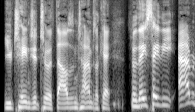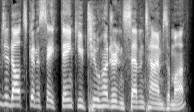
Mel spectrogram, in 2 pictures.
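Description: A man hosting a radio show, chatty and laughing often as he acts out quick mock voices. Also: on the high side, animated, a bit bright, no room sound. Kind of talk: casual radio chat.

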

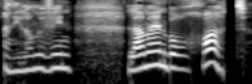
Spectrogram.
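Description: A woman's voice: sits high, animated, no echo, studio quality, voice pushed up. A woman voicing an eager young boy, a sorceress's apprentice, who calls out a little breathlessly in a children's audio story.

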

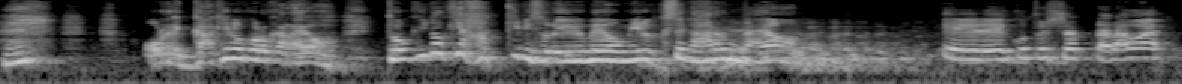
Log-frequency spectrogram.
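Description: A male rakugo storyteller playing a gruff, hard-drinking Edo fishmonger husband, with old speech. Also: high-pitched, normal speed. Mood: bewildered. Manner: gruff, boisterous, blustering.

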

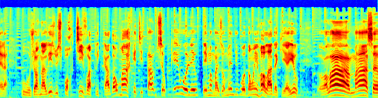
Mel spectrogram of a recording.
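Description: Animated male sports commentator. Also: fairly high pitch, gravelly. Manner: animated storyteller, frequent restarts. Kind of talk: casual panel talk.

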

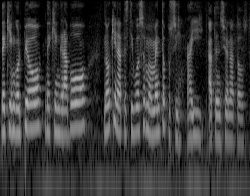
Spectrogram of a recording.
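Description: A woman's voice: lowish voice, fairly even intonation, normal speed, a little mellow. A woman with a Mexican Spanish accent hosting a casual interview, asking questions in an encouraging way. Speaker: host.

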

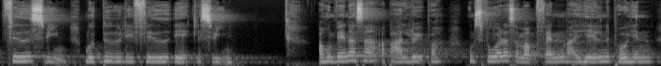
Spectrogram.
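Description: Calm woman author reading in a church. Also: medium pitch. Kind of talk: literary reading and interview answers. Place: large church. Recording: reverberant church hall.

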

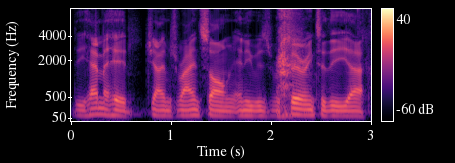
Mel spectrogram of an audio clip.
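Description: A man with an Australian accent, co-hosting a casual radio chat in a relaxed, wry way. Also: low-pitched, brisk, clear, resonant tone, no room sound. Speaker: co-host, senior reporter.

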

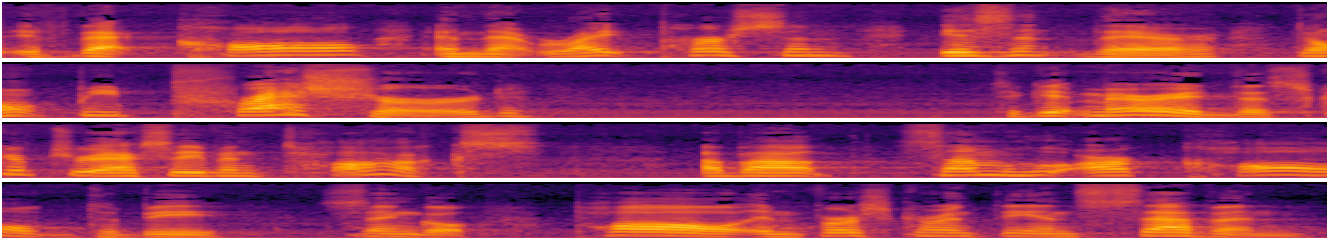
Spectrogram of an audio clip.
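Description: Middle-aged pastor guy preaching in a church, bright voice, gets loud then goes quiet. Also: on the high side. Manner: earnest preaching, reads scripture aloud, swings from emphatic to hushed. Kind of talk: sermon. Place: church sanctuary before a congregation.

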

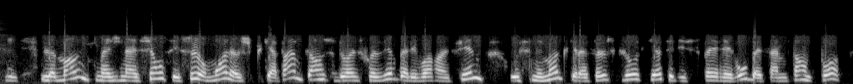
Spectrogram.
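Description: A woman's voice: medium pitch, expressive, fast talker, hardly any pauses, dry recording. A woman calling in as a radio guest, giving blunt, emphatic opinions. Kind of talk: casual radio chat. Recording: dry tinny phone line.

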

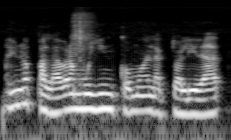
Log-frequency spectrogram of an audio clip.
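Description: A man hosting an interview, asking probing questions in a measured, conversational way. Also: medium pitch, a little mellow. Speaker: interview host.

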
